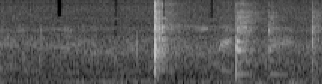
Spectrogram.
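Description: A bat cracks against a softball.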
